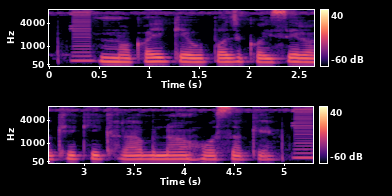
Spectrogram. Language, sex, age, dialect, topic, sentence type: Bhojpuri, male, 25-30, Northern, agriculture, question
